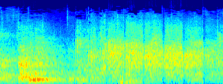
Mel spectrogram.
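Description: A couple of sharp thuds of a tennis rally ending at the start, then spectators applauding with dense clapping from about a second and a half in.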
